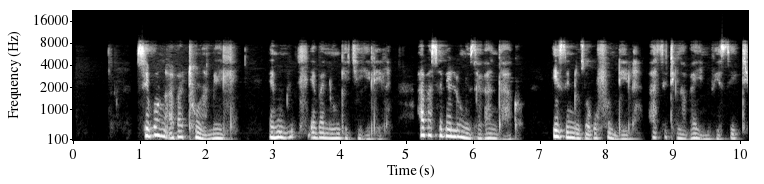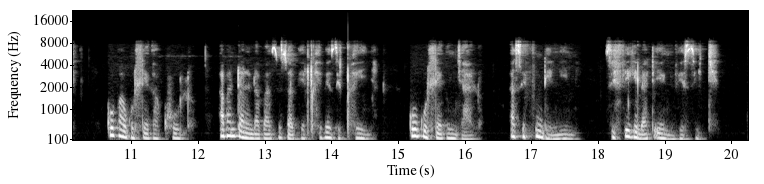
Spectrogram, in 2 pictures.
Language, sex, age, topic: North Ndebele, male, 36-49, education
